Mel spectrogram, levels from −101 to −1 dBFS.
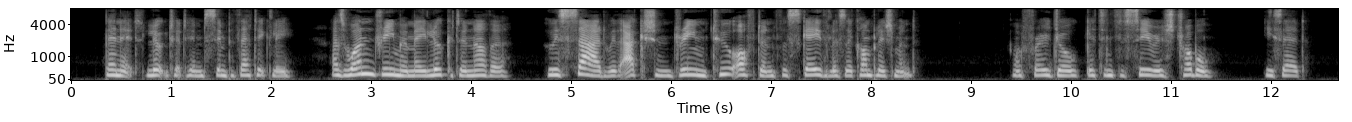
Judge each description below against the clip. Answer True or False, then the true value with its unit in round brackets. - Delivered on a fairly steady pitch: True (2.3 semitones)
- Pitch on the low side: False (210 Hz)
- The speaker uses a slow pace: False (155 wpm)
